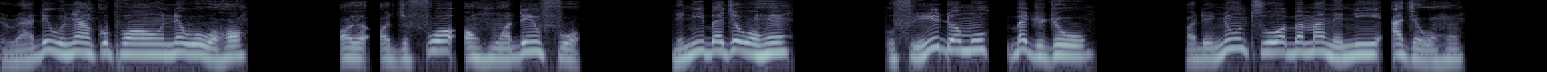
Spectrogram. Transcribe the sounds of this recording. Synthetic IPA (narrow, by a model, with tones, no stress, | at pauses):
e˨wu˨a˨dɪ˦wʊ˨ɲã˨ŋko˦pʰɔ̃˦nnɪ̃˦wɔ˨wɔ˨ɦɔ˦ | ɔ˨jɛ˨ʔɔ˨d͡ʑɪ˨fʊ˦ɔ˦ʔɔ˨ɦʊ̃˨ɔ˨dɪ̃˦nfʊ˨ɔ˨ | næ̃˨nĩ˦bɛ˦d͡ʑɛ˦wɔ̃˨ɦʊ̃˦ | o˨fi˨ɾi˨nĩ˦dɔ̃˦mũ˦bɛ˦d͡ʑᶣʊ˨d͡ʑᶣʊ˦w | ɔ˨dɪ˨ɲʊ̃˦n˦tʰʊ˦ɔ˦bɛ˦mã˦næ̃˨nĩː˦a˦d͡ʑɛ˨wɔ̃˨ɦʊ̃˦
